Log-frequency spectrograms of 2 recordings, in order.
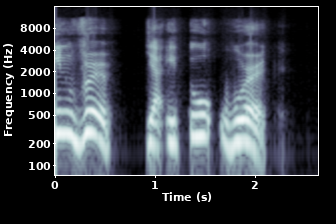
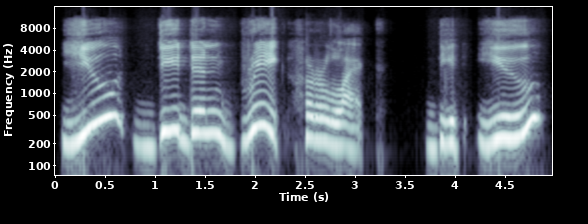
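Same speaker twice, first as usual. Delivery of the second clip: very slow, deliberate reading; slow careful example sentence; much slower than usual. Shown as a demonstration. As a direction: spell the example out word by word. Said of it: "Contoh kalimatnya seperti ini".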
